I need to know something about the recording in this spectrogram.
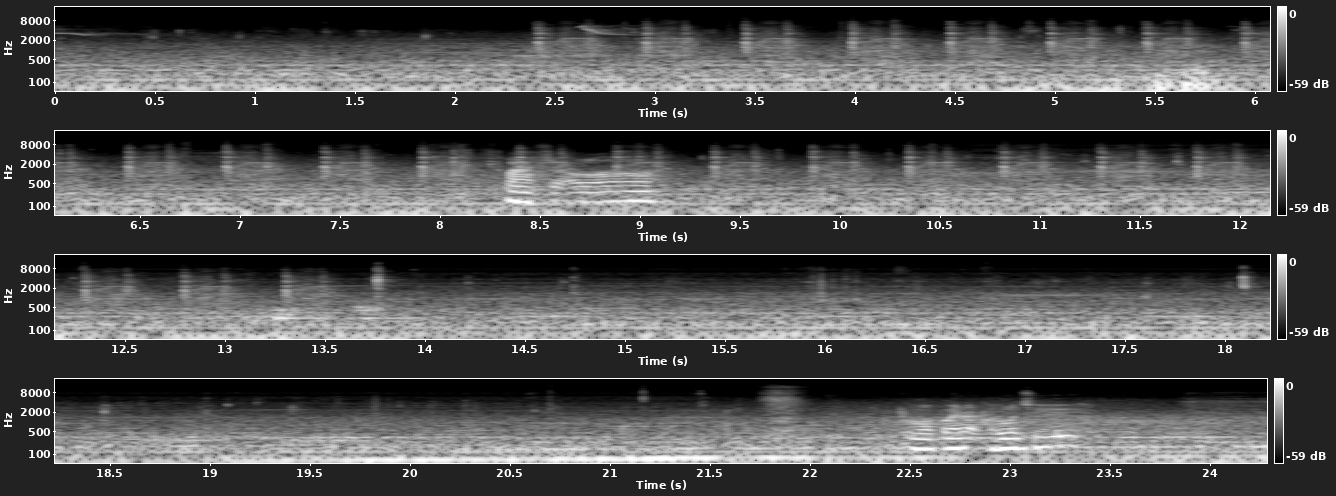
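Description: A young man chews food noisily close by.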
